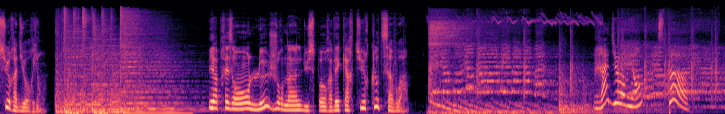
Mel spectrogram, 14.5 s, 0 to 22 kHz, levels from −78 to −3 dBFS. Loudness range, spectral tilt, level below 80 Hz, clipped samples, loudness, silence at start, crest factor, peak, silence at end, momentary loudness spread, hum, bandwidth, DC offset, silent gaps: 8 LU; -5 dB/octave; -34 dBFS; under 0.1%; -19 LUFS; 0 s; 18 dB; -2 dBFS; 0 s; 14 LU; none; 17 kHz; under 0.1%; none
